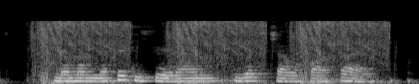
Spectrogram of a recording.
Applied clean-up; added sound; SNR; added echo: none; Tearing; 8 dB; reverberation time 0.2 s.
